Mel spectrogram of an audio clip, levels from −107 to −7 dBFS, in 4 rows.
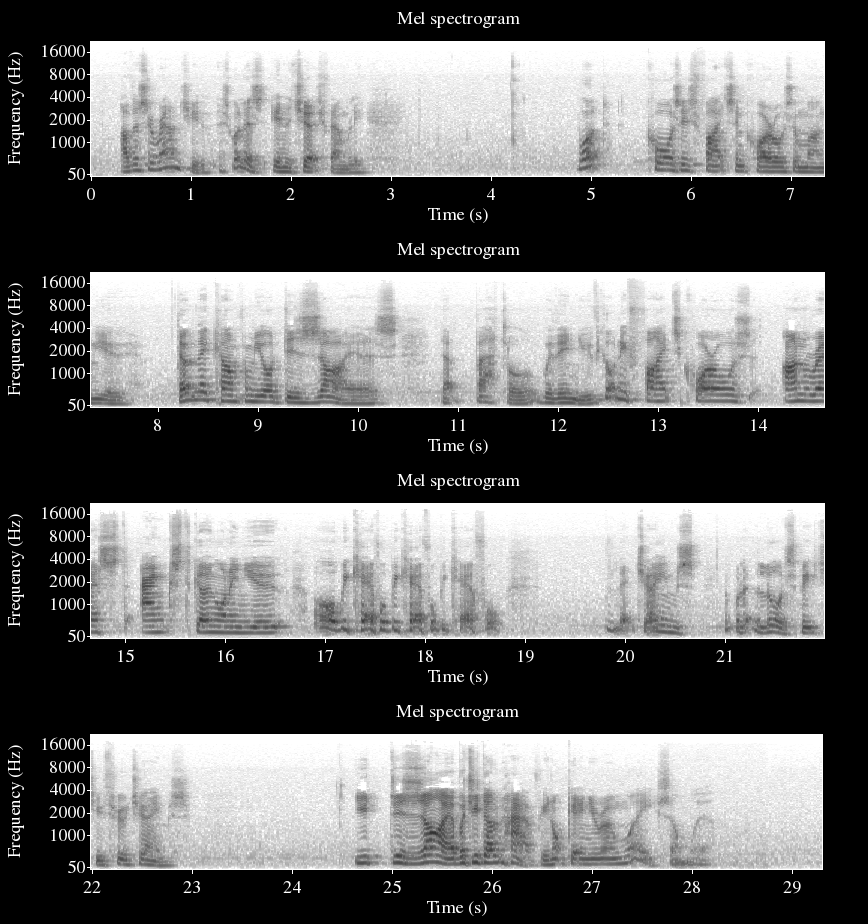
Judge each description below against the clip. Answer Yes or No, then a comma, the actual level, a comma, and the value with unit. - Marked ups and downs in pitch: Yes, wide, 5.9 semitones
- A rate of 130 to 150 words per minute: Yes, average, 145 wpm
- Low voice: No, medium, 165 Hz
